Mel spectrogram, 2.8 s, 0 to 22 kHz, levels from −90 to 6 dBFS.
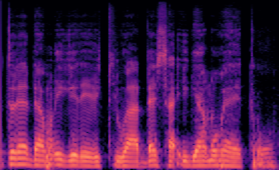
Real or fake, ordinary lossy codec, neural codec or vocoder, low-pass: fake; none; codec, 44.1 kHz, 3.4 kbps, Pupu-Codec; none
